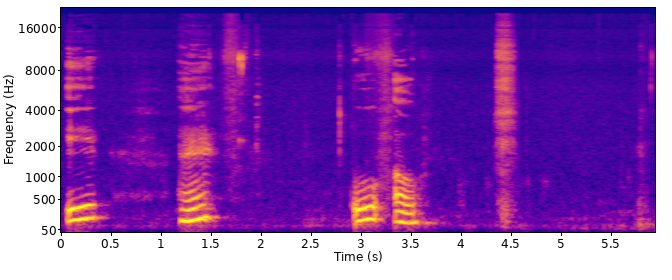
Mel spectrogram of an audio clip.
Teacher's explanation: ए ऐ का उच्चारण स्थान कंठ तालुप्य होता है और ओ और औ का उच्चारण स्थान कंठोष्ठी होता है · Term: संयुक्त स्वर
